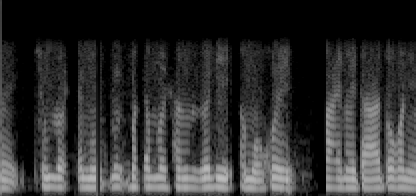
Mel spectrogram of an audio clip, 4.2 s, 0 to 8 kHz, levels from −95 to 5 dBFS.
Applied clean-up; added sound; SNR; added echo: none; none; none; none.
